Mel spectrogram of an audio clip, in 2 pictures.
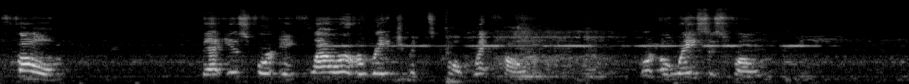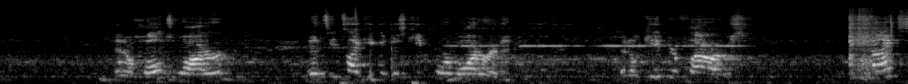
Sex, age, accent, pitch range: female, 50-69, American, 235-345 Hz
